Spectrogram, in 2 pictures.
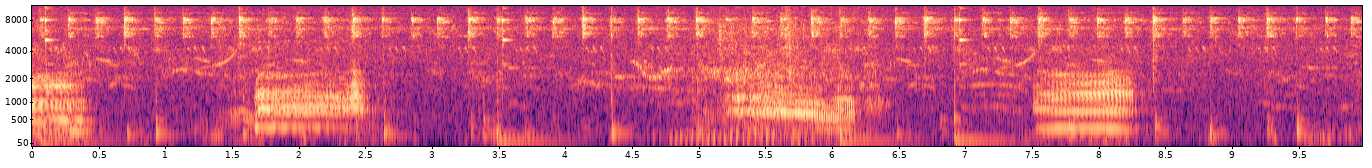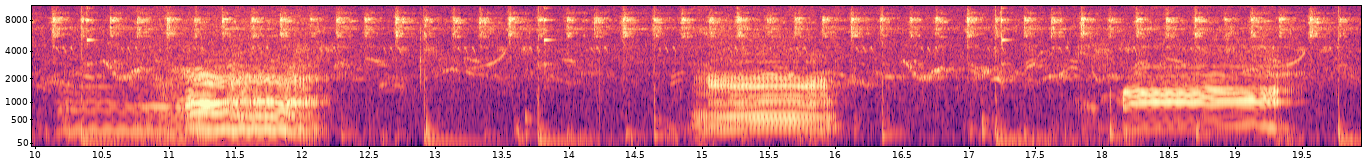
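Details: Herd of village cows with young calves following their mothers along a country road through rice fields in Asia, giving about six separate moos, some short and arched, others bending up and down, with low rumble and a faint high drone behind.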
